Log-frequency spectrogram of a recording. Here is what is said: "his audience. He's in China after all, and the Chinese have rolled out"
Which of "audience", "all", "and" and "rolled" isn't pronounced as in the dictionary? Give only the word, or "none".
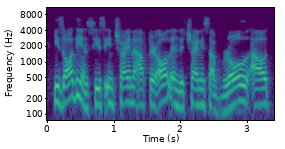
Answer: none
